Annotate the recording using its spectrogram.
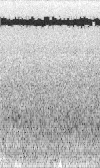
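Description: Wind on the microphone of an outdoor recording: a steady, uneven low rumble with a faint hiss above it.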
